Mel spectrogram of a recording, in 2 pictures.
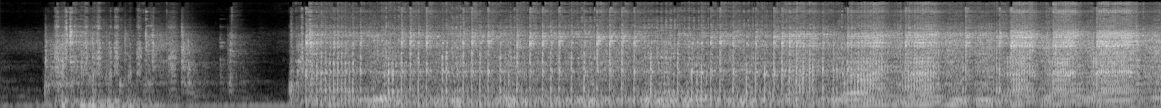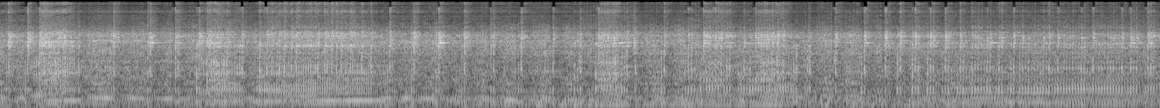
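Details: Daily-used two-stroke started after easy carburetor repair, exhaust covered with a rag to listen for connecting-rod knock: high, buzzy two-stroke settles into a steady run with no knock or tick; running fine.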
